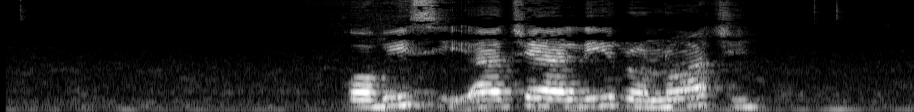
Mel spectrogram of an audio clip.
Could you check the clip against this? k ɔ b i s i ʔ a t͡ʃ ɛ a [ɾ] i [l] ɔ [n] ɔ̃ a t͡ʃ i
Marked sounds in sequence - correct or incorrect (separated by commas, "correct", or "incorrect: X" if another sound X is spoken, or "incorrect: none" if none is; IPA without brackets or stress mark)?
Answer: incorrect: l, incorrect: ɾ, correct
